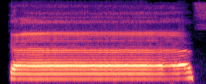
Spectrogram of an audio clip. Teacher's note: কাফ হরফের উচ্চারণ জিহ্বার গোড়া থেকে একটু আগে বাড়িয়ে উচ্চারণ করব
